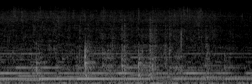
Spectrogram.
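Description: Food sizzles and crackles steadily in a hot pan as a burrito is cooked at a small home in Ona, with scattered sharp pops over a continuous hiss, while steady sustained tones hum faintly underneath.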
